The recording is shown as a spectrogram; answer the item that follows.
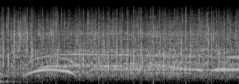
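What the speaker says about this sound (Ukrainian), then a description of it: "Привітаємо її оплесками!" A crowd at a rally in Chernihiv cheers and claps continuously, with shouts rising over steady applause throughout.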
